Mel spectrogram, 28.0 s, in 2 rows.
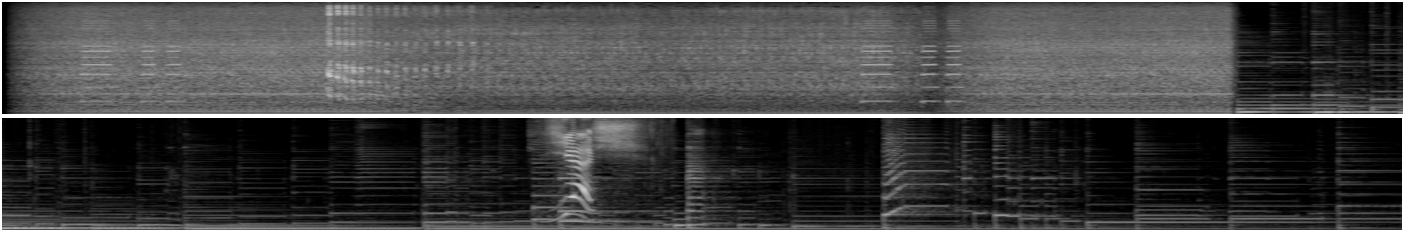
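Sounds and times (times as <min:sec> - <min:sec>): vehicle engine running: 0:00.1 - 0:12.4
vehicle horn toots: 0:00.8 - 0:02.1, 0:08.6 - 0:09.8.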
